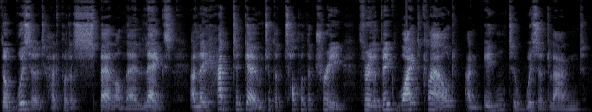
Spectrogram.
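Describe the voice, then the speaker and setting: Male children's audiobook narrator, mid-pitched, very animated, leisurely pacing. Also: unhurried, hardly any pauses. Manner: expressive, dramatic storytelling. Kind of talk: scripted children's story narration.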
